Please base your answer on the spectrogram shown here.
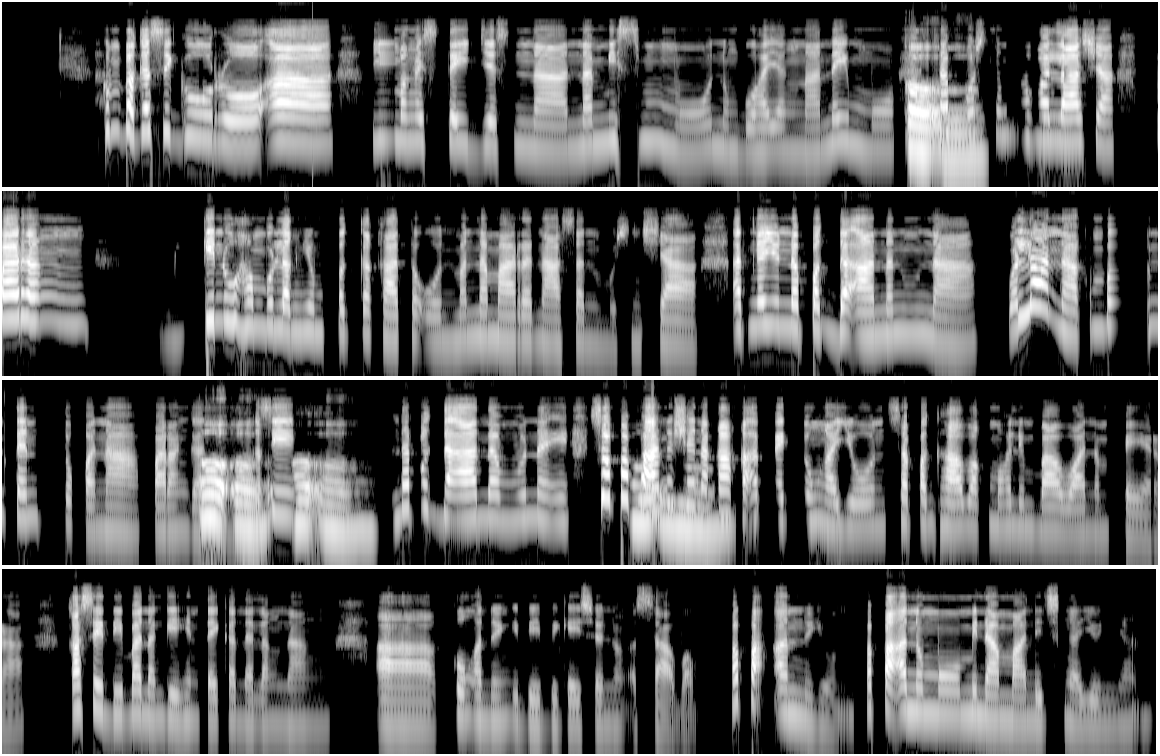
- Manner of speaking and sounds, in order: none
- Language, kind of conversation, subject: Filipino, podcast, Ano ang pinakamahalagang aral na natutunan mo sa buhay?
